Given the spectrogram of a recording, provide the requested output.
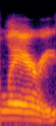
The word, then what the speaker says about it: Lowry: well, Frank calls him Larry, so that's his name, but his name is spelled Lowry. But the first time he said that, Frank heard Larry. I heard Larry too, so I started thinking about the lava lamp.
